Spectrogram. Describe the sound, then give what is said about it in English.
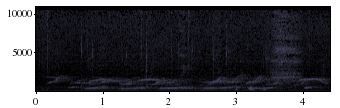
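Several voices imitate a whippoorwill call, repeating whistled, swooping phrases over and over in a steady rhythm that overlaps into a moderately loud chorus. “Good job, guys. Nice work on that whippoorwill.”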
